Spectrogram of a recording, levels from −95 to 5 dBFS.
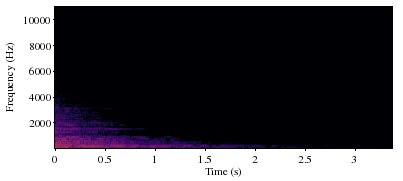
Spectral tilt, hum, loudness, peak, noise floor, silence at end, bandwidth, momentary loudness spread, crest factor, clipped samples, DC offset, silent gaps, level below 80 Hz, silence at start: -7.5 dB/octave; none; -59 LUFS; -40 dBFS; under -90 dBFS; 1.6 s; 4.6 kHz; 14 LU; 20 dB; under 0.1%; under 0.1%; none; -74 dBFS; 0 s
